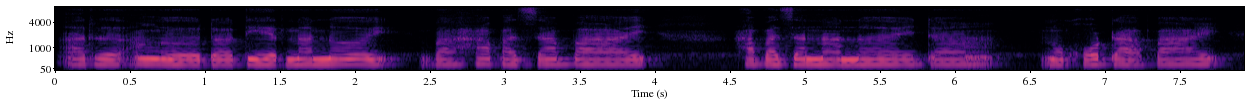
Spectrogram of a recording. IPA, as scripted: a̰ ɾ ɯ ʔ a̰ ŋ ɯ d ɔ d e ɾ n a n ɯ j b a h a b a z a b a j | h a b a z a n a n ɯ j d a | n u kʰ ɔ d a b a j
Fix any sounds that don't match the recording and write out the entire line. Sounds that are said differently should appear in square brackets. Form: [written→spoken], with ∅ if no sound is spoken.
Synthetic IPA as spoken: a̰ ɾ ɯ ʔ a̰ ŋ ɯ d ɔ d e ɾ n a n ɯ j b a h a b a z a b a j | h a b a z a n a n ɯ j d a | n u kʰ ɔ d a b a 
